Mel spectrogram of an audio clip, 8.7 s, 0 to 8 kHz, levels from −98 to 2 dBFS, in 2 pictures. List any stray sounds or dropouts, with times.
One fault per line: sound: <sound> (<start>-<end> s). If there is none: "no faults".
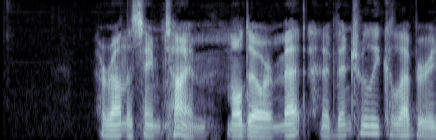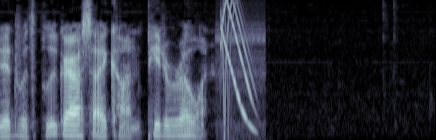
sound: chirp (6.6-7.0 s)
